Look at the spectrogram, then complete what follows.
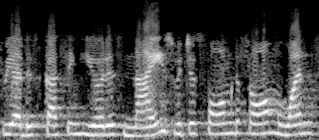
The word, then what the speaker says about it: gneiss: Yes, gneiss, right? It is pronounced as gneiss.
